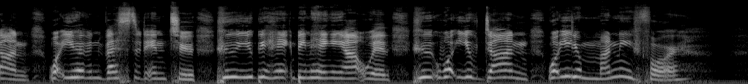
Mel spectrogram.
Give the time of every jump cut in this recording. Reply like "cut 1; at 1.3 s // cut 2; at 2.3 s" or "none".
cut 1; at 5.7 s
